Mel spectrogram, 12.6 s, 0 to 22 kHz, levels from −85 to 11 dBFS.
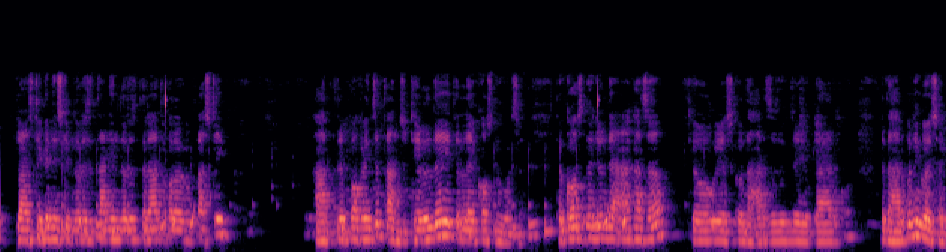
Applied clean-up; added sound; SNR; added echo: classical method WPE with log-MMSE.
